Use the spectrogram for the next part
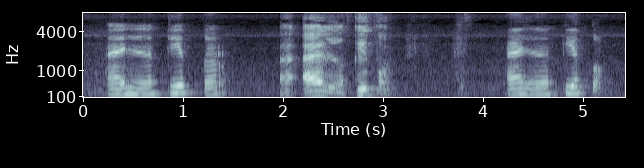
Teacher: Sebab huruf ta ni dia syidah. Huruf ta ni dia syidah. Dia qalqalah, dia syidah. Dia kena potong suara dia.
